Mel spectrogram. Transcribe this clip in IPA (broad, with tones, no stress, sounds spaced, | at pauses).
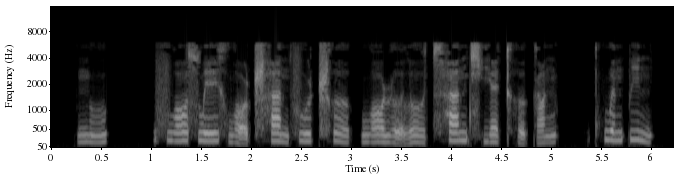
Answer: n̪ u˨˦ | f w ɔ˦ s w e˦ ɪ̯ x w ɔ̰˨˩ ʈ͡ʂʰ a˥˨ n f u˦ ʈ͡ʂʰ ɤ˥˨ | w ɔ˦ ɻ ɤ̰˨˩ l o˥˨ ʊ̯ t͡sʰ a˦ n t͡ɕʰ j ɛ˨˦ kʰ ɤ̰˨˩ k ɑ˦ ŋ | kʰ w ə˦ n p i˥˨ n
